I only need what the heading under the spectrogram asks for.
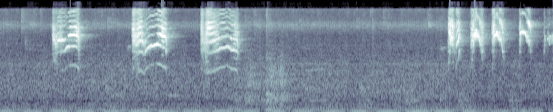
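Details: Olive-backed sunbird singing strongly outdoors: three high, arched, slurred phrases each falling in a sweeping curve, a short gap, then a quick series of sharp, very high chips over a steady background hum.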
